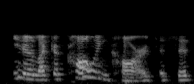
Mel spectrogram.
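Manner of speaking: usual speaking voice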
